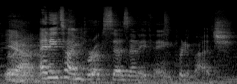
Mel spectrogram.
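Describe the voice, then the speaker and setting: Young woman laughing thru her story, bit high, echoey with music. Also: brisk. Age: young adult. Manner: giggly, animated. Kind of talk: casual chat. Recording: echoey room with music behind.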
